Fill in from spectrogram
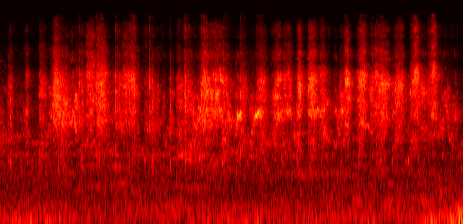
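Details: An aviary colony of budgerigars keeps up a steady stream of high, scratchy chirps and squawky twitters, many birds overlapping without pause.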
